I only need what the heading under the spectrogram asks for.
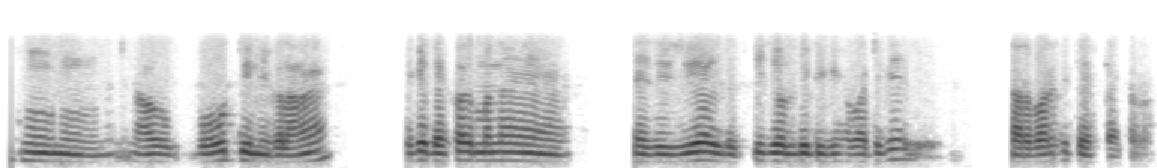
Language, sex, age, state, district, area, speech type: Odia, male, 45-60, Odisha, Nuapada, urban, conversation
